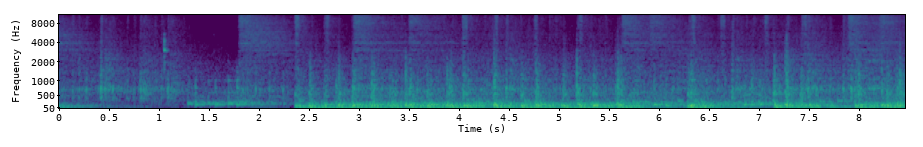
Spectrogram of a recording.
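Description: High school marching drumline playing a cadence on snare drums and bass drums, a dense run of strokes. It is softer for about the first two seconds, then comes in louder and fuller about two and a half seconds in.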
